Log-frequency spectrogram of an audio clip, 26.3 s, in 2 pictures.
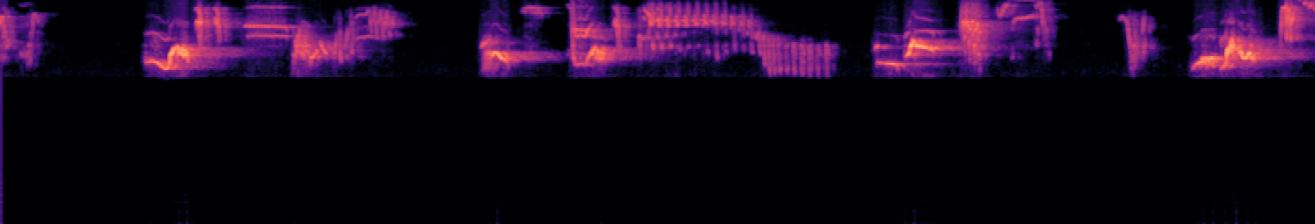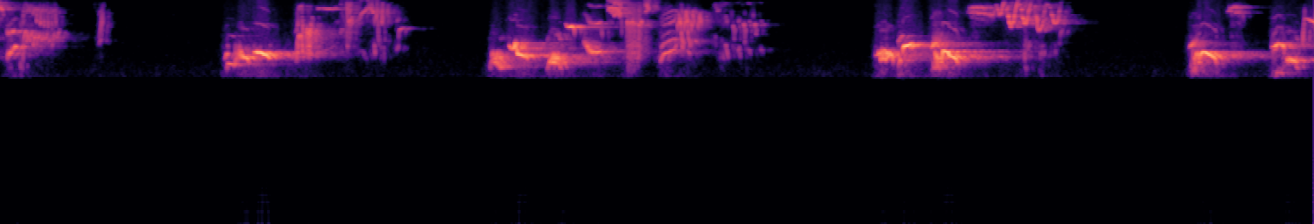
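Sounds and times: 
Common blackbird fluted song: 0.0 - 0.5, 1.5 - 4.1, 4.8 - 10.6, 11.2 - 14.3, 15.4 - 17.4, 18.0 - 20.9, 21.9 - 24.0, 25.0 - 26.2.

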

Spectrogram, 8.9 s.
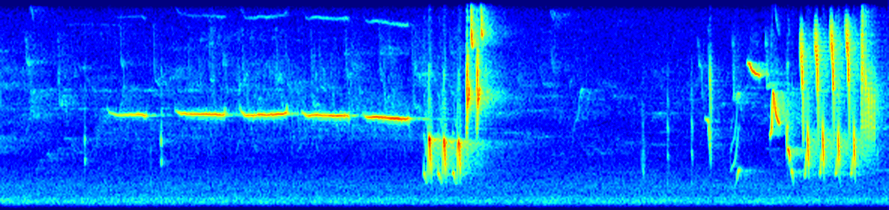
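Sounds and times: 
Common nightingale singing: 0.3 - 5.0, 6.6 - 8.8.

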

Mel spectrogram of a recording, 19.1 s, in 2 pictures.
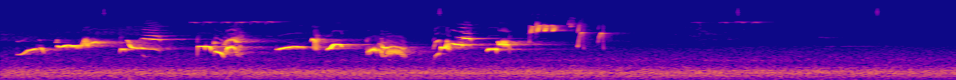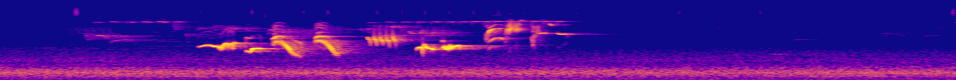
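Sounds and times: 
common blackbird Turdus merula singing: 0.2 - 6.1, 10.4 - 15.3.

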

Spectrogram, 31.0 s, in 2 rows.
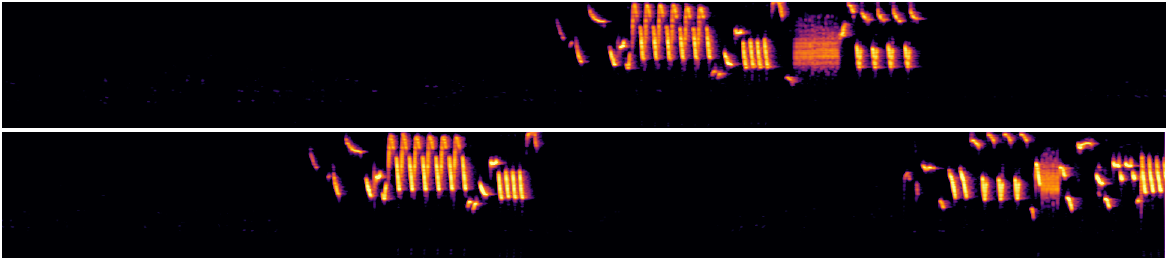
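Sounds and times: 
Eurasian wren trilling song: 7.4 - 12.3, 19.6 - 22.7, 27.5 - 31.0.

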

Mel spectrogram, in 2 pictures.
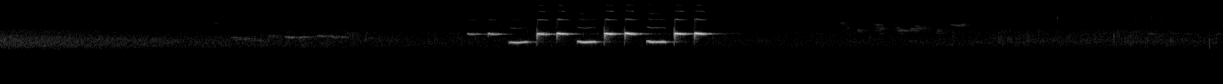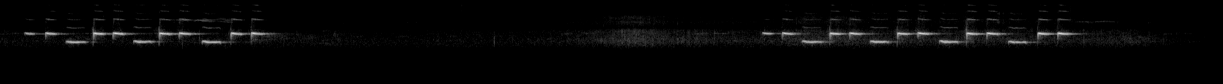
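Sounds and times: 
Great tit Parus major calling: 4.7 - 7.1, 12.5 - 14.9, 19.9 - 23.1.

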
